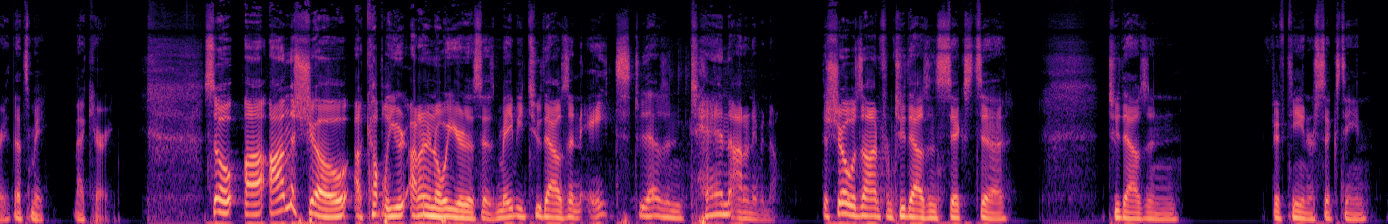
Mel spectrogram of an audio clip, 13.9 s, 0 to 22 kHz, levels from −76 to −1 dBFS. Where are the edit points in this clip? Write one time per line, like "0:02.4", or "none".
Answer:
none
